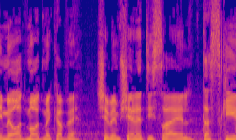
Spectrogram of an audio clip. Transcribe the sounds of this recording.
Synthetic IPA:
imeo̞d̪meo̞d̪me̞kave̞ | ʃememʃe̞let̪isʁae̞lt̪aski

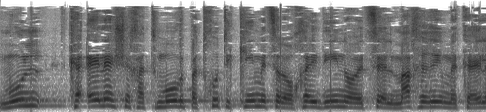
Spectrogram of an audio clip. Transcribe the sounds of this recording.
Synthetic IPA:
mul | kʰaʔe̞le̞ʃe̞χat̪muvepatχut̪ikimet͡seloχe̞jd̪ino̞et͡se̞lmaχeʁimekael

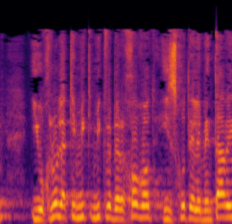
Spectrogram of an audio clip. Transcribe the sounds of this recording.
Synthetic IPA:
juχlulehakimːikvebeɾeχovot̪hizχut̪element̪aʁi

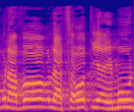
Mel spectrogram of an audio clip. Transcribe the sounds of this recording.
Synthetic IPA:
χunaːvoʁleat͡saotiaemun

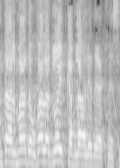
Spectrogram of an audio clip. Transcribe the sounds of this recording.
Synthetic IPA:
nt̪aːlmad̪auvalad̪lo̞it̪kablaːljed̪ejhaknese

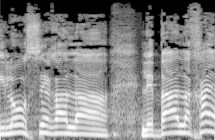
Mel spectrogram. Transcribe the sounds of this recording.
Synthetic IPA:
iloːseʁala | lebalaχa

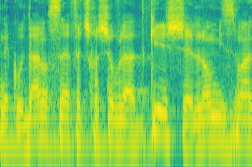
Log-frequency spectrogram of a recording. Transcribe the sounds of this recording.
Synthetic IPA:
ne̞kud̪ano̞se̞fet̪χaʃuvlehad̪ɡiʃːelo̞mizman

